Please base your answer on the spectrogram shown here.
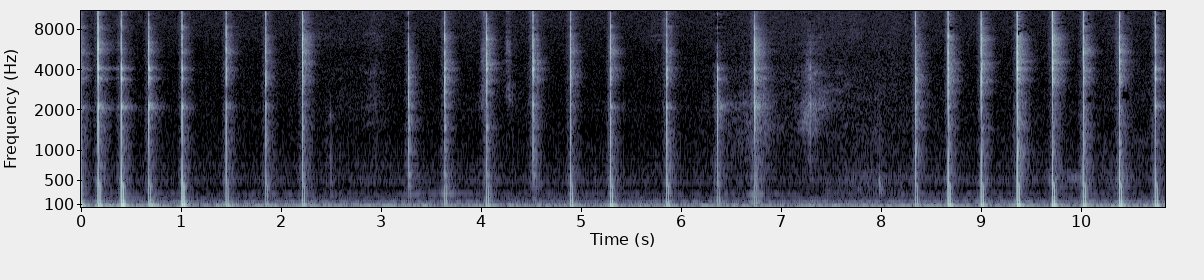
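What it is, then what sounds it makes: Wax pillar candle tapped with nails. Long nails give slow, individual taps on a flameless wax pillar candle: 24 short, bright clicks that die away almost at once. The taps are spaced fairly evenly, with a brief pause in the middle, over a steady low hum.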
